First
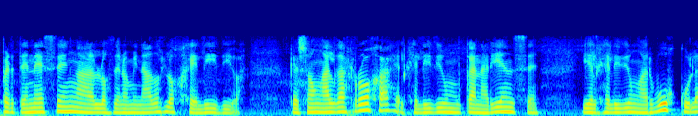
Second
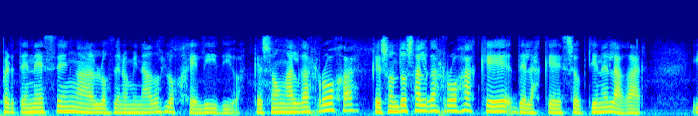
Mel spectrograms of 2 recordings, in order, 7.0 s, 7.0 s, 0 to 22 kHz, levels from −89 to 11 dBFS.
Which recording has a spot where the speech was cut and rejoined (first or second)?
second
